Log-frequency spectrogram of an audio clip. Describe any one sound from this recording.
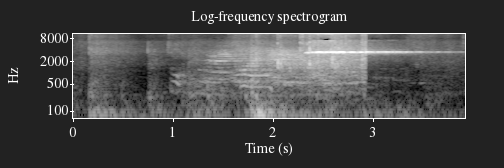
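Spectators cheer and shout.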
